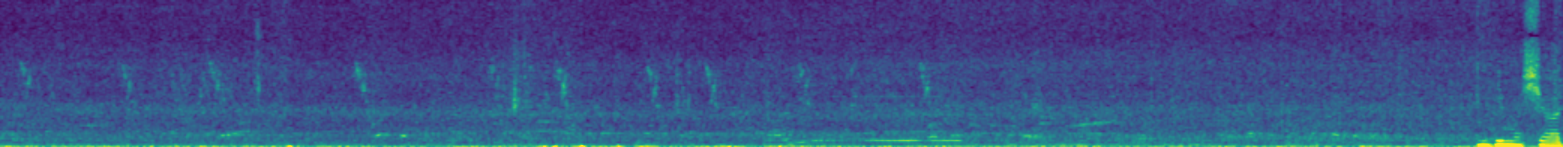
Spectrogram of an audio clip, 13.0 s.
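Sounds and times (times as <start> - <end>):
small birds chirping: 0.0 - 9.5.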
